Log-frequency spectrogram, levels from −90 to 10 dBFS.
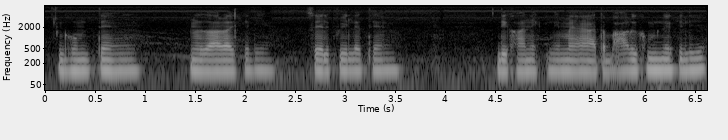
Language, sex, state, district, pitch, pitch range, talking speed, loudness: Hindi, male, Bihar, Muzaffarpur, 125 Hz, 120-125 Hz, 165 wpm, -36 LUFS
